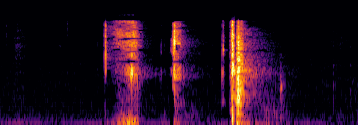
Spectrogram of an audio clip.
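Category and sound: food or drink, beer can being opened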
